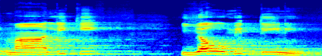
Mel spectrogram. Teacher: یہاں واو لین ہے، حروف مدہ سے اس کی مقدار کچھ حروف لین کی کم رہتی ہے. میم کو یہاں دال سے ملائیں گے، لام تعریف کا ادغام شمسی ہوگا.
